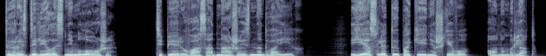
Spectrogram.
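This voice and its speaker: A cruel invisible spirit with a husky, breathy voice, taunting and scornful in every word, as a woman puts him on for an audiobook. He drags his words out slowly, in a dry, close-miked read. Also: very deep voice, dark tone, dry recording, voice pushed down. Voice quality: husky, slow and drawn out. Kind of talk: audiobook narration.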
